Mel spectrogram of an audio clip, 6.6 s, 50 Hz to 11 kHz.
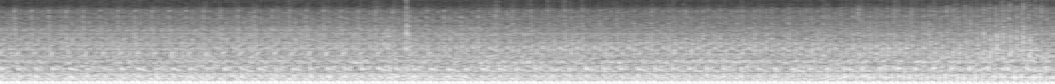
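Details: Massey Ferguson 245 three-cylinder diesel tractor (Perkins tag), revived after 12+ years, burnt/melted radiator, driven to barn; deep, steady chug about two beats a second, even, no knocks or misses. Normal running.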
